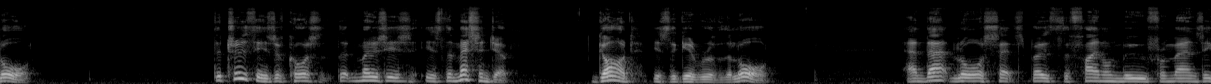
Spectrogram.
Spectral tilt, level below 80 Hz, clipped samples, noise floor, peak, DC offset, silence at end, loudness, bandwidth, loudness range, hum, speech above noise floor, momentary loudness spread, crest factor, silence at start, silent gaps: -5.5 dB/octave; -70 dBFS; under 0.1%; -68 dBFS; -8 dBFS; under 0.1%; 0 s; -30 LUFS; 15.5 kHz; 3 LU; none; 40 dB; 10 LU; 24 dB; 0 s; none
